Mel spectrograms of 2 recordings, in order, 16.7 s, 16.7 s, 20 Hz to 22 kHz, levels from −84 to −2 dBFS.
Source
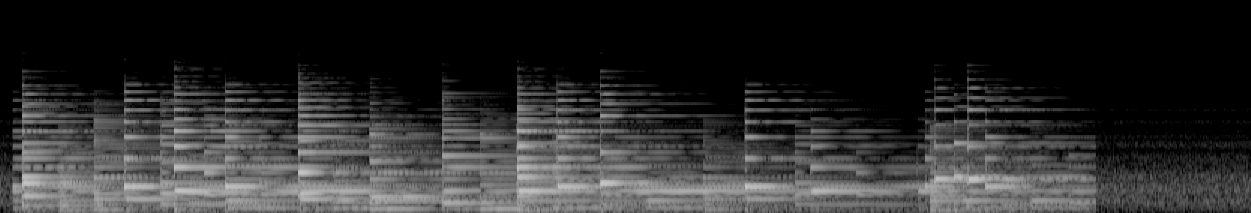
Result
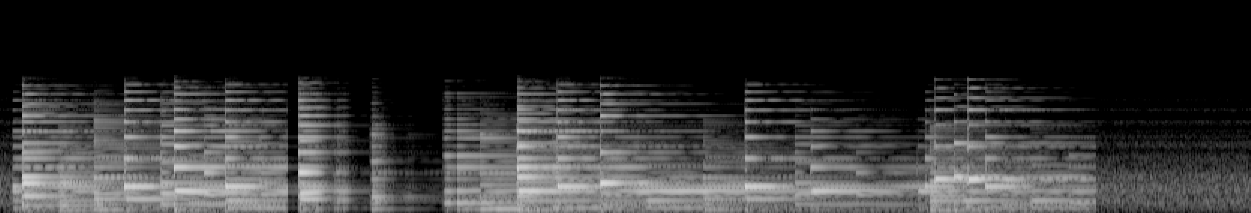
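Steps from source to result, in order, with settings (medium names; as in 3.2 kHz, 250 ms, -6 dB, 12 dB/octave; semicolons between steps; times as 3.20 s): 3.83–6.10 s: gate -26 dBFS, range -26 dB; Chebyshev low-pass 4.8 kHz, order 10; trim +5.5 dB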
